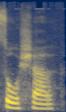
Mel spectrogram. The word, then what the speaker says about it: social: Why it's pronounced social and you don't have any SH in there?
